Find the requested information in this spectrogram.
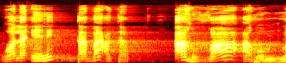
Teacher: وصل کی صورت میں یہ الف جو ہے یہ حذف ہو جائے گی، گر جائے گی، تو یہ نون کو تا میں ملائیں گے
